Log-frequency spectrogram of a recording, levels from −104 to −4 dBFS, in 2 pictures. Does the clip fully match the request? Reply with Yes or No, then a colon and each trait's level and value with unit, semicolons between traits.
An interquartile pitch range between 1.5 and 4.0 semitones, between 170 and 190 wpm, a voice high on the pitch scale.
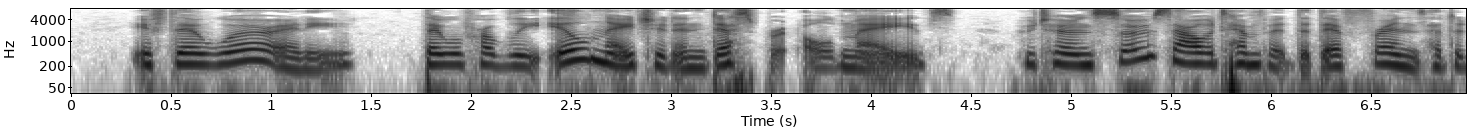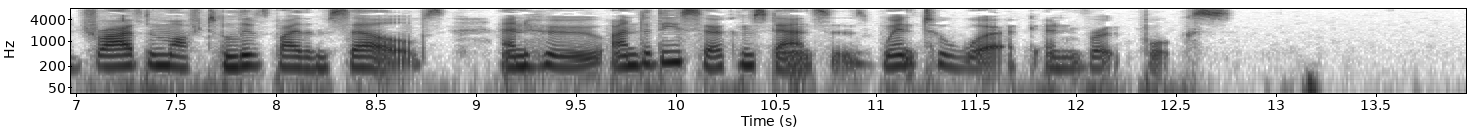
Yes: average, 3.2 semitones; average, 175 wpm; high, 215 Hz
